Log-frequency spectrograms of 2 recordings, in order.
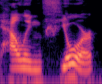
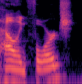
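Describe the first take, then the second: First: Fjord is said with a y sound after f. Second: Fjord is said like forge, with no y sound. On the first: "I hopefully said that right" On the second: "I always used to call it the Howling Forge"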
